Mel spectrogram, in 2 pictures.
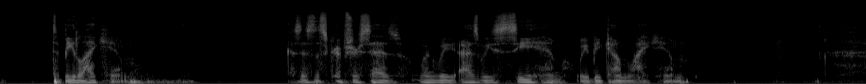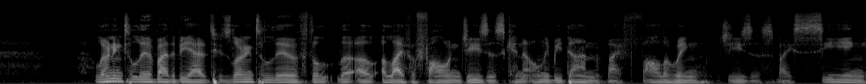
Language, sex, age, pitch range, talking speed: English, male, 30-49, 90-105 Hz, 150 wpm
